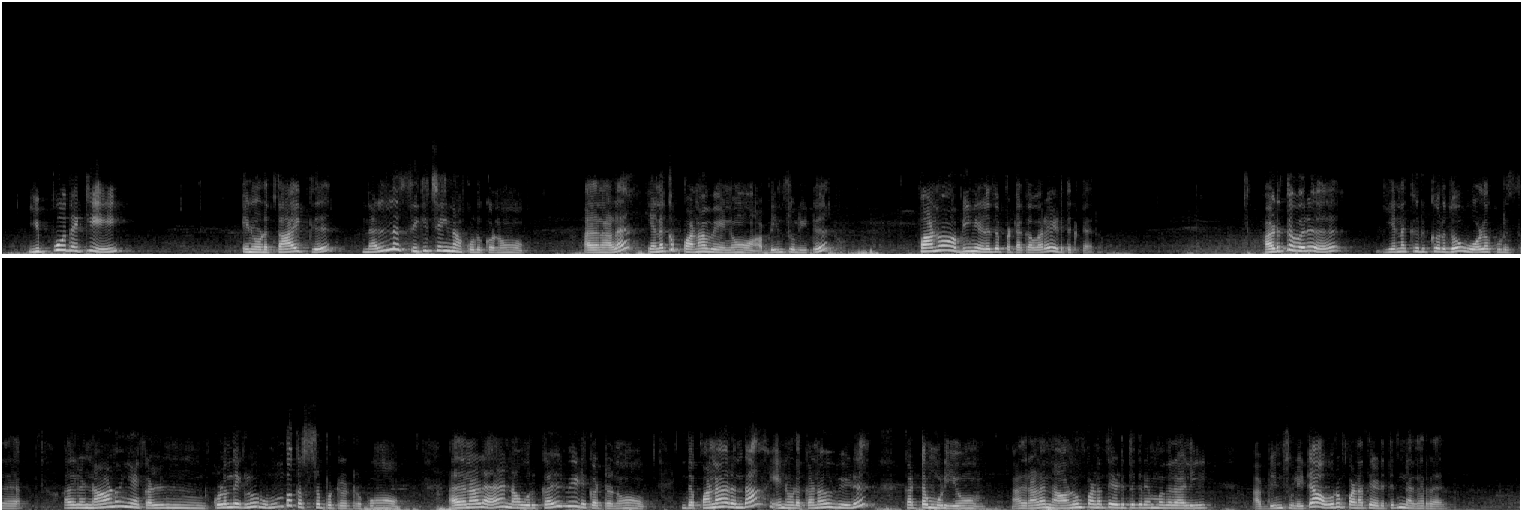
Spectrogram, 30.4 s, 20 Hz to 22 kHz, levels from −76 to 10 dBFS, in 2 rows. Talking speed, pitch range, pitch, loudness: 105 wpm, 210-290 Hz, 245 Hz, -19 LUFS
